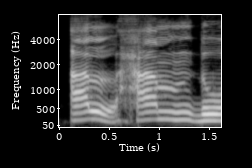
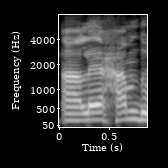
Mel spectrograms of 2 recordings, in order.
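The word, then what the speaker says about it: الحمد: হ্যাঁ পড়ুন আল হামদু এখানে অনেকেই আলে পড়ি এই লামের মধ্যে লে পড়ি আলে হামদু পড়ি যদি আলে হামদু পড়ি তাহলে কিন্তু পড়াটা সহি শুদ্ধ হবে না তাহলে কিভাবে পড়তে হবে আল হামদু হ্যাঁ কিভাবে পড়বো আলহামদু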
